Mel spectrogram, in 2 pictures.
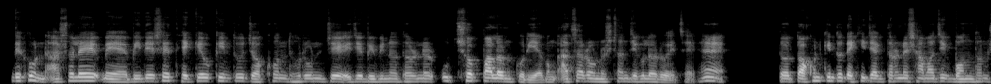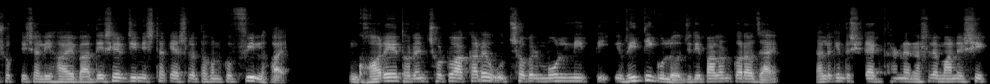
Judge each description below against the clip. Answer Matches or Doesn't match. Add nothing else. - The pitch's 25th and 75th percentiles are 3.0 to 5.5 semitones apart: Doesn't match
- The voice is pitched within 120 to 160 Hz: Matches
